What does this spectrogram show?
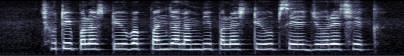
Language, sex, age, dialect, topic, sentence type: Magahi, male, 18-24, Northeastern/Surjapuri, agriculture, statement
